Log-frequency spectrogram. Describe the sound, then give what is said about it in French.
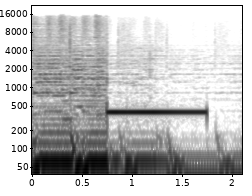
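A telephone rings with a single steady tone, about one second long, over a background music bed. “Attention, ça sonne, c'est peut-être votre téléphone.”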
